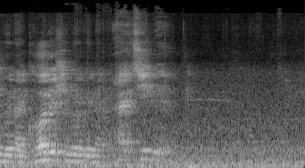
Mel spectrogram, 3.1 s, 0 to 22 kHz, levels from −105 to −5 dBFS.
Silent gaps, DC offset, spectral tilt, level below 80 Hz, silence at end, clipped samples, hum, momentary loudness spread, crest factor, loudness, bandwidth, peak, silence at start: none; under 0.1%; -5 dB/octave; -44 dBFS; 0 s; under 0.1%; none; 15 LU; 18 dB; -34 LUFS; over 20 kHz; -16 dBFS; 0 s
